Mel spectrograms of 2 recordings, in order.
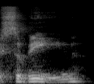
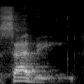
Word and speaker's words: Sabine: If you're from the Texas side, you say Sabine. If you're from the Louisiana side, you call it the Sabine. So, nice. You have to flip flop when you cross the river how you pronounce it.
